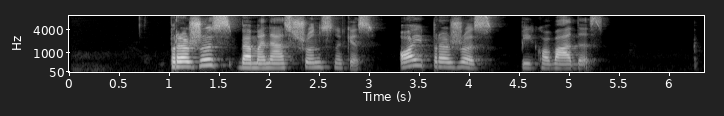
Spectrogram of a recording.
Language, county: Lithuanian, Vilnius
